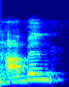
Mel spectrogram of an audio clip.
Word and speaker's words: Habben: Did I pronounce that right? Habben? Yes, that's right.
